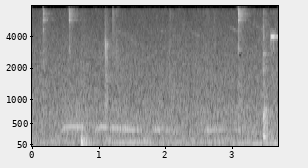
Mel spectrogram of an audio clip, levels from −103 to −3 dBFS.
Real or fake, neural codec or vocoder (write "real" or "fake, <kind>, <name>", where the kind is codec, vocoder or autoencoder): real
